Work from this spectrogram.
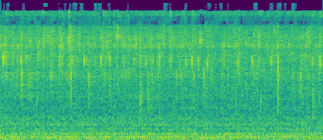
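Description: Meat sizzles and fries in a pan on a Luxor Schott Ceran ceramic hob, a steady close crackle with dense spitting pops running throughout, no voices.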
